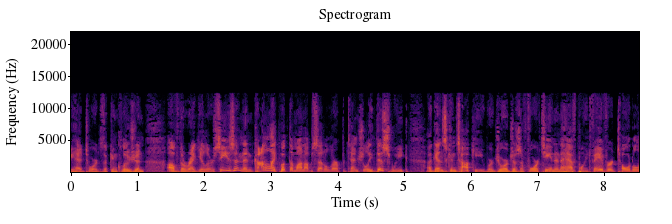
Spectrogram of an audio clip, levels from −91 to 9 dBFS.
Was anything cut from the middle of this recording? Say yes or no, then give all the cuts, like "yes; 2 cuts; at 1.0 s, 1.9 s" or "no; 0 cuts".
no; 0 cuts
